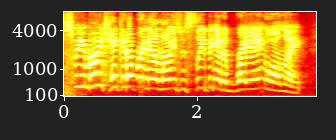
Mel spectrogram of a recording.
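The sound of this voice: A woman races along in a put-on character voice at an extremely high pitch, with a bright, sharp tone and lively intonation.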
